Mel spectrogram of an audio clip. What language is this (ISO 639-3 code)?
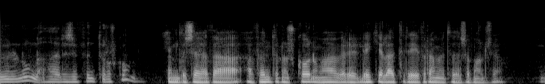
isl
